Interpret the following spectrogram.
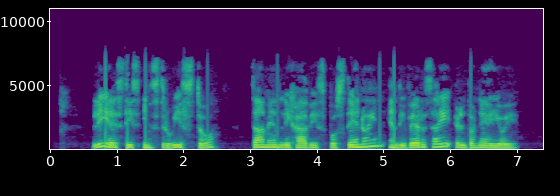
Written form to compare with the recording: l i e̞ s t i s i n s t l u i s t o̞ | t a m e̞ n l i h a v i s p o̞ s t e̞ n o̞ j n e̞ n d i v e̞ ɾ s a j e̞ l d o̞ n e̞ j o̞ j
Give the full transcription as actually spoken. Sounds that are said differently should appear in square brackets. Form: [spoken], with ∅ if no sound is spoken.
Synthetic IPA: l i e̞ s t i s i n s t [ɾ] u i s t o̞ | t a m e̞ n l i h a v i s p o̞ s t e̞ n o̞ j n e̞ n d i v e̞ ɾ s a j e̞ l d o̞ n e̞ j o̞ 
